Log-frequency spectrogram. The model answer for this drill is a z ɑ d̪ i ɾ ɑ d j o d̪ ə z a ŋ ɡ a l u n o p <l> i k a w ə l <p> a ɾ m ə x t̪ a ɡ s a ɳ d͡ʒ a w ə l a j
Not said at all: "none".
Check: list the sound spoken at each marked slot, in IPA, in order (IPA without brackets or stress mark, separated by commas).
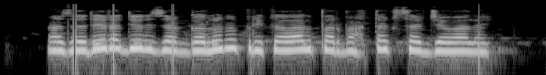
ɾ, p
